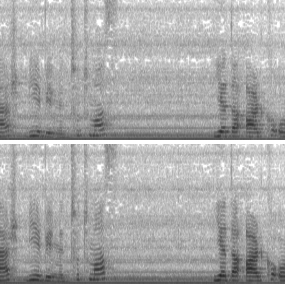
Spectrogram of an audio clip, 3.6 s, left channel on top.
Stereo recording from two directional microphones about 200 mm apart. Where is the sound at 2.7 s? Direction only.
45° right (ahead or behind).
